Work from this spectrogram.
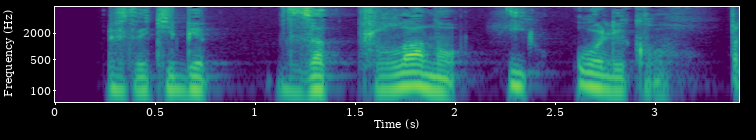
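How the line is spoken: Through gritted teeth. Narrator (Russian): процедил сквозь зубы отец

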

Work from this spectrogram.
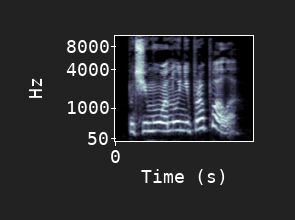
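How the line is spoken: Indignant athlete puffing. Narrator (Russian): возмущенно пыхтел спортсмен

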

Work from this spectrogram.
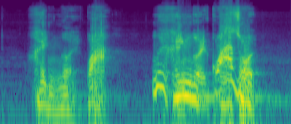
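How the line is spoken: Man's shout. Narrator (Vietnamese): Ông ta hét lên

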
